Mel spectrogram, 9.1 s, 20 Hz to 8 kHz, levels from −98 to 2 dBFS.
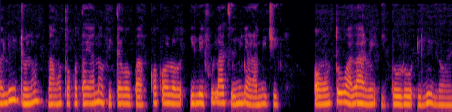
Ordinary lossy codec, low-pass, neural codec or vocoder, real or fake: Opus, 64 kbps; 7.2 kHz; vocoder, 44.1 kHz, 128 mel bands, Pupu-Vocoder; fake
